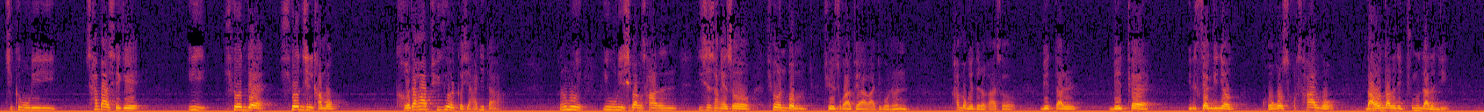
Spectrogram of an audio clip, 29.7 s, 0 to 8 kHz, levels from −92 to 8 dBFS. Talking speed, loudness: 165 characters per minute, -17 LUFS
